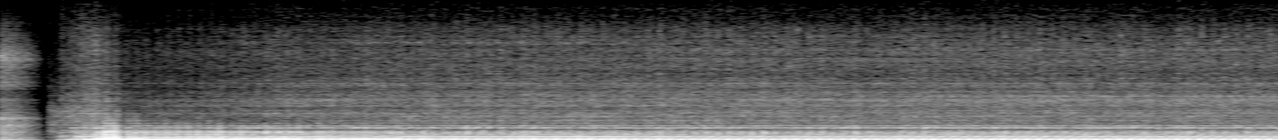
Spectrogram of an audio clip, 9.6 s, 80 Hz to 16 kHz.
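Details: 2013 Audi TT RS (8J) on a cold start, after reinstalling the intake manifold flaps and port separators. Removing them during intake valve carbon cleaning had caused misfires in the ~45 s warmup. The engine catches at once and settles into a smooth, even fast idle with no misfires; fixed.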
